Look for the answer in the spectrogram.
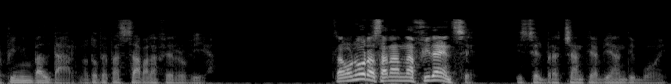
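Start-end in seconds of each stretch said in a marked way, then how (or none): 3.3-4.8 higher, louder farmhand voice. Acted. Farmhand telling grandmother the train times, loud and high. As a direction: call it out plainly, like a rough farm worker.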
